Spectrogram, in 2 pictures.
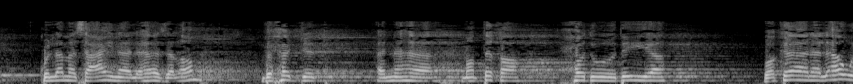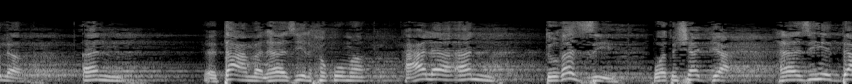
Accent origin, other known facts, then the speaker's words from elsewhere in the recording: Sinai, Egypt; طوال 12 عاما لم يخن أحد من أهل سيناء بلده ولم يتزوج أحد منا من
